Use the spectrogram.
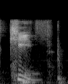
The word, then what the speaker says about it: Keith: of a boy okay that e that EI in the middle there makes a long e sound the word is Keith Keith yeah you were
